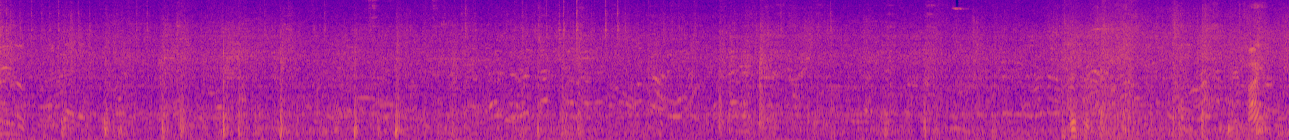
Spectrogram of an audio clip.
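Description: Musa Pak Express railcar moving slowly from a loop line onto the main line, a steady rumble with rhythmic wheel clicks and rattling from inside the carriage, continuous throughout.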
